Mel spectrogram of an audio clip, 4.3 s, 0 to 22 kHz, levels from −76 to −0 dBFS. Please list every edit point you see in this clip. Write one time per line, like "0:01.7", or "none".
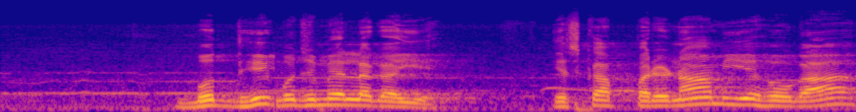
0:01.3

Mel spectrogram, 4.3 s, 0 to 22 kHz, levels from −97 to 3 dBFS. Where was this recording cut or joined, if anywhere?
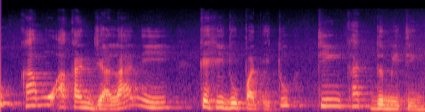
none

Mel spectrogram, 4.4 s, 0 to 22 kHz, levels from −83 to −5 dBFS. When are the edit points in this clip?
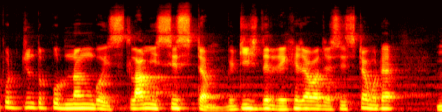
none

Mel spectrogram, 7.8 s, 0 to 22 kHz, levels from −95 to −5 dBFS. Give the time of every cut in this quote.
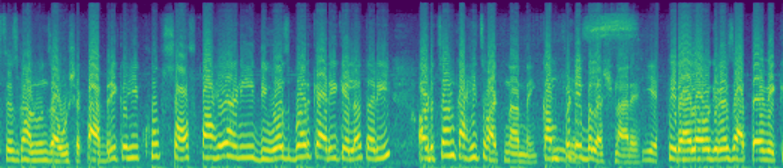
0:00.8
0:06.5

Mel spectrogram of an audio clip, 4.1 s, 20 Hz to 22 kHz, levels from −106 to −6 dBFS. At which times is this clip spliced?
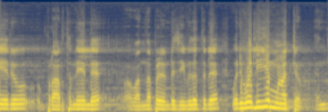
none

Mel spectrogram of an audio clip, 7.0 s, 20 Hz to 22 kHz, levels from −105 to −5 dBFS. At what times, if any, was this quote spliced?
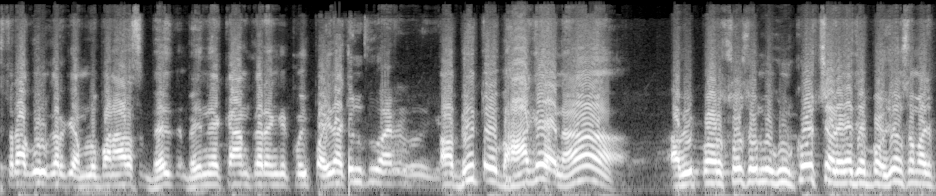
0:02.6

